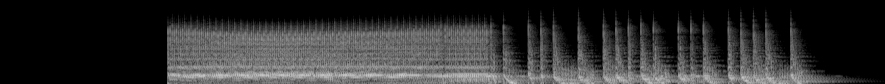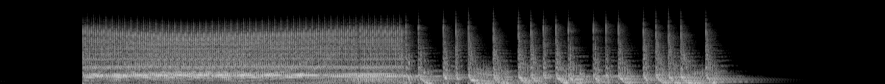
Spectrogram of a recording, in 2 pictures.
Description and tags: rhythm balls
A rhythmic variation of my balls sample. Part of my Electronica sample pack.
atmosphere, ball, bouncing, drum, electro, electronic, electronica, music, noise, percussion, processed, rhythmic, synth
